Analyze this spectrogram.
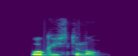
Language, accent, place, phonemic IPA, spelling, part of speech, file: French, France, Lyon, /o.ɡys.tə.mɑ̃/, augustement, adverb, LL-Q150 (fra)-augustement.wav
- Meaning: augustly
